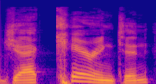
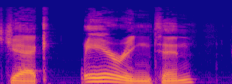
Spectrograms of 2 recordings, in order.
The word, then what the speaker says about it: Jack Errington: Now, you notice I'm putting a lot of emphasis on those syllables because Jack Errington, I don't want you to get confused. It's not Jack Carrington. It's not Jack Harrington. It's Jack Errington of Jack Errington Music.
